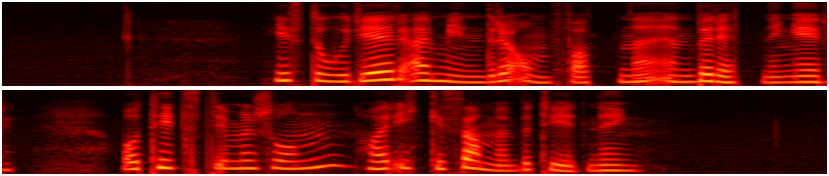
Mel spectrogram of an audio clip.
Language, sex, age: Norwegian, female, 35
